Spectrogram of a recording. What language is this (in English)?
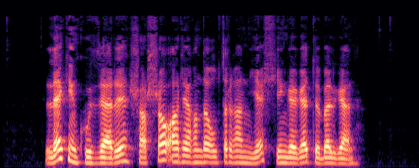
Bashkir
